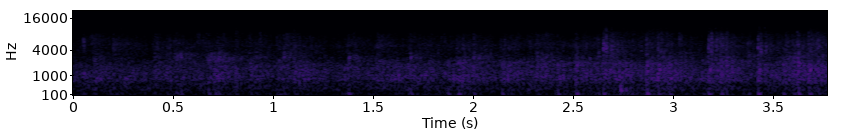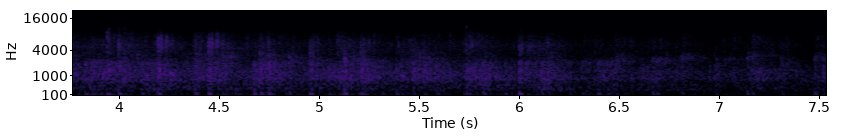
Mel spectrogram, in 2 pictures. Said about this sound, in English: Stand to your feet. Clap your hands and thank God for his word.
